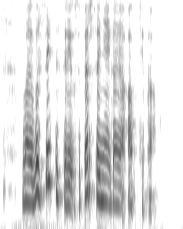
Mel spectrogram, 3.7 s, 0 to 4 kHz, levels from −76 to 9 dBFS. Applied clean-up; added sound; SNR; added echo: neural mask model Resemble Enhance denoiser.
